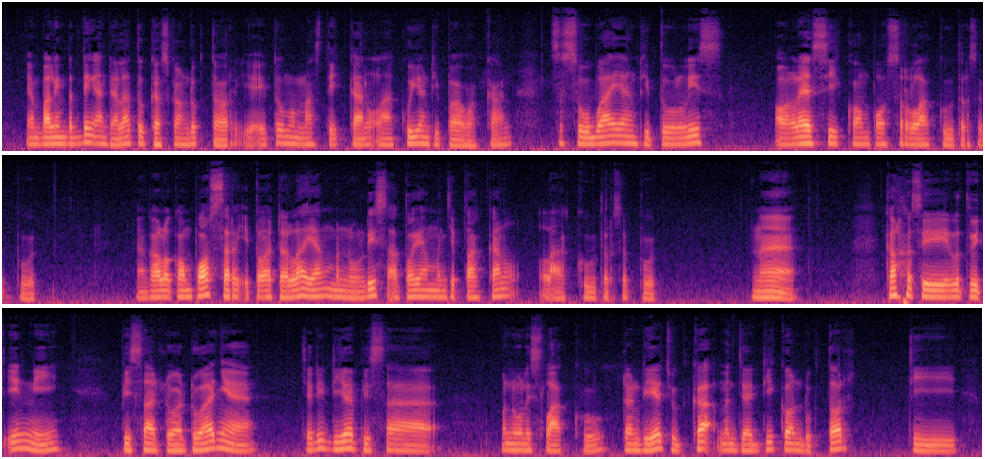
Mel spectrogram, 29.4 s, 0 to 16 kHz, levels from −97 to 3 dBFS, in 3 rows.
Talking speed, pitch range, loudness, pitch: 100 wpm, 105-125 Hz, -24 LUFS, 115 Hz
